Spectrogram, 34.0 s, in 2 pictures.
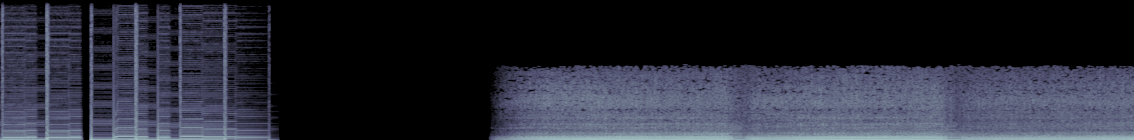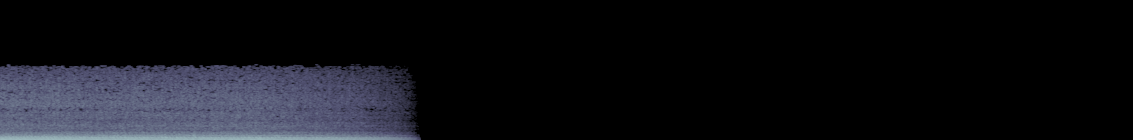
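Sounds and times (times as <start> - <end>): car engine accelerating: 7.4 - 23.3.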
